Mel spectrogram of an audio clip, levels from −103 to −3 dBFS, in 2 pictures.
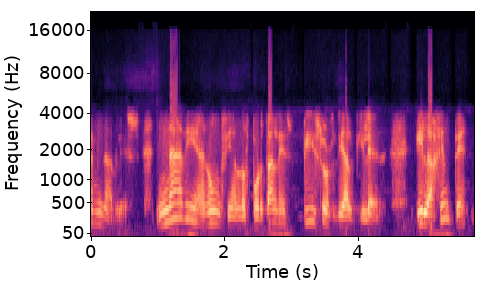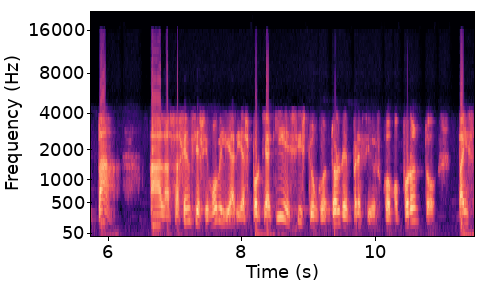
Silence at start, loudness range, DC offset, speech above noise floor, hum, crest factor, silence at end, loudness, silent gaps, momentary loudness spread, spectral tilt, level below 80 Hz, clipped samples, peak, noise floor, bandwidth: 0 s; 1 LU; under 0.1%; 20 dB; none; 16 dB; 0 s; -22 LUFS; none; 11 LU; -4.5 dB/octave; -60 dBFS; under 0.1%; -6 dBFS; -42 dBFS; 14 kHz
